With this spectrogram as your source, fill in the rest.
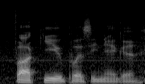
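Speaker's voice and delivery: relaxed, unbothered, laid-back, very low voice. Commenting on an argument, imitating someone's relaxed taunt. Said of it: "somebody is relaxed as fuck when they say".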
